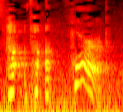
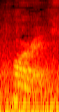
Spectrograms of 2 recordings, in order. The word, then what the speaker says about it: Padraic: Porrick. – Porrick. The spelling is not the same. – I know, it's just like The D is not pronounced in the Western dialect.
